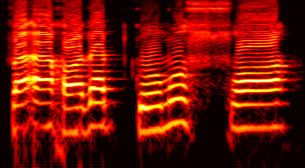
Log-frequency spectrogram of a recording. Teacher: صاد میں سختی کرنی ہے، صاد کو موٹا کرنا ہے، صاد میں سیٹی کی آواز پیدا کرنی ہے.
